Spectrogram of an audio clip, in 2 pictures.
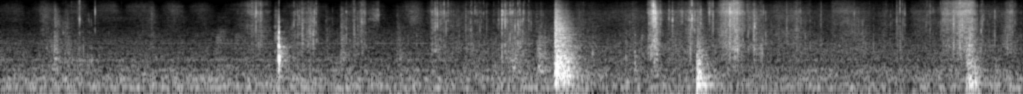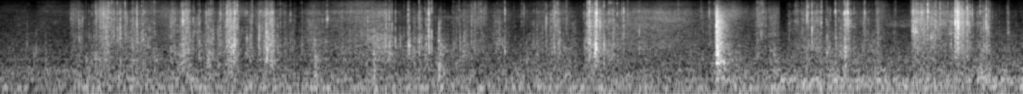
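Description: Parchment paper rustling and crinkling as roll cakes are wrapped and rolled with a wooden rolling pin, with several sharp knocks of wood and cake rolls against the work table, over a steady low hum.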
